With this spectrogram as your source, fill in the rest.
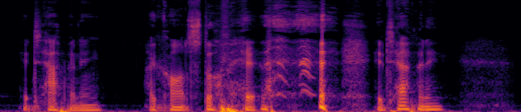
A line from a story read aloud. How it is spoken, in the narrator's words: said calmly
